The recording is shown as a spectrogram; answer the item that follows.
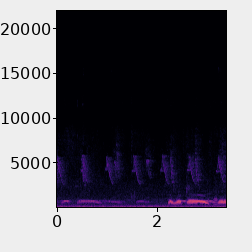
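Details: Spotted dove calling another dove: soft faint coos at first, then a loud, rough, wavering cooing phrase in the last second, over many high, thin, descending chirps from other small birds.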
